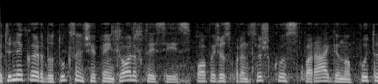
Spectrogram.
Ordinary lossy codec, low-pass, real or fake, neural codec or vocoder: AAC, 48 kbps; 7.2 kHz; fake; codec, 16 kHz, 16 kbps, FunCodec, trained on LibriTTS, 50 frames a second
